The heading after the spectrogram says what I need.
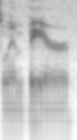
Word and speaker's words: Lambert: worry about dying Christopher Lambert although according to him it's lambar since the tea is silent shows up and he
